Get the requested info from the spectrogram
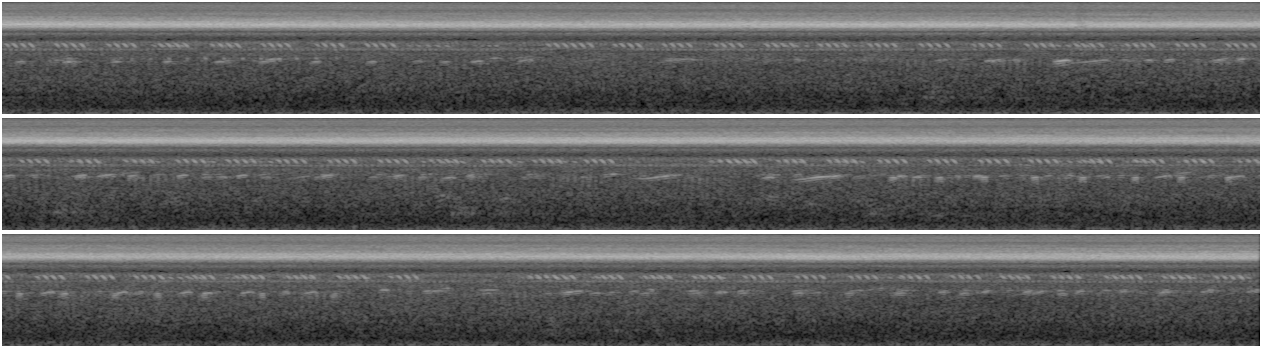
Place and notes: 茅埔坑, Taomi Ln., Puli Township - Insects called
Frogs chirping, Small road at night, Insects called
